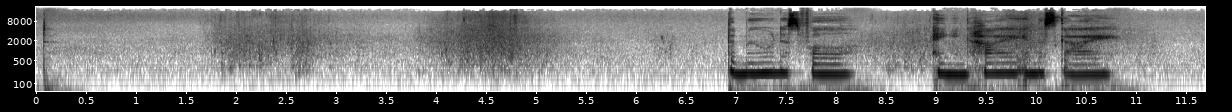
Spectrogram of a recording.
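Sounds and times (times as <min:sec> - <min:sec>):
steady hiss: 0:00.0 - 0:01.8, 0:05.4 - 0:11.6
gentle waves lapping at the shore: 0:00.0 - 0:06.9, 0:07.5 - 0:11.6
speech: 0:07.0 - 0:08.3, 0:09.0 - 0:10.8.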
